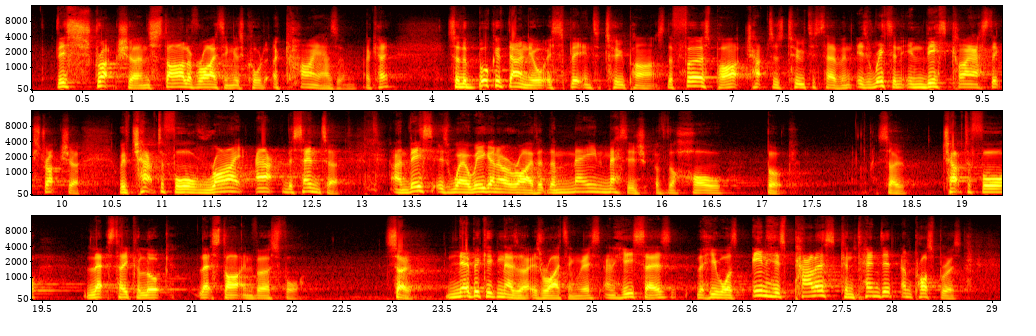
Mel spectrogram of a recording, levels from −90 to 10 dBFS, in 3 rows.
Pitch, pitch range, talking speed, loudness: 135 Hz, 115-155 Hz, 175 wpm, -15 LUFS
